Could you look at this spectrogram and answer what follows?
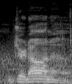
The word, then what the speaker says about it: Giordano: Giordano, yep.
